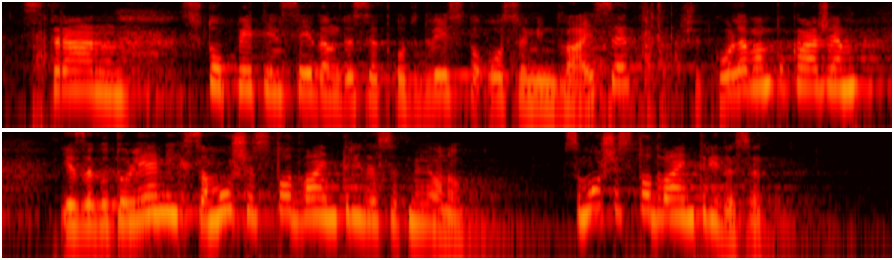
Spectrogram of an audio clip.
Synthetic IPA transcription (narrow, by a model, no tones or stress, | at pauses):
st̪ɾaːnst̪oːpeːt̪inseːd̪əmd̪ɛsət̪ʰɔd̪ːʋeːst̪ɔ̰ʔoːsəmind̪ʋajsɛt̪ʃɛt̪koːlɛʋampɔkaːʒɛm | jɛzaɡɔt̪ɔwljɛːnixsamoːʃɛst̪oːd̪ʋaːint̪ɾiːd̪ɛsət̪miljoːnɔw | samoːʃɛst̪oːd̪ʋaːint̪ɾiːd̪ɛsɛt̪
